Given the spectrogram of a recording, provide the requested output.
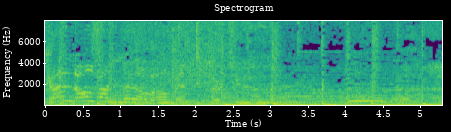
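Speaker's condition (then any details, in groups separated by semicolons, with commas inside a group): No condition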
